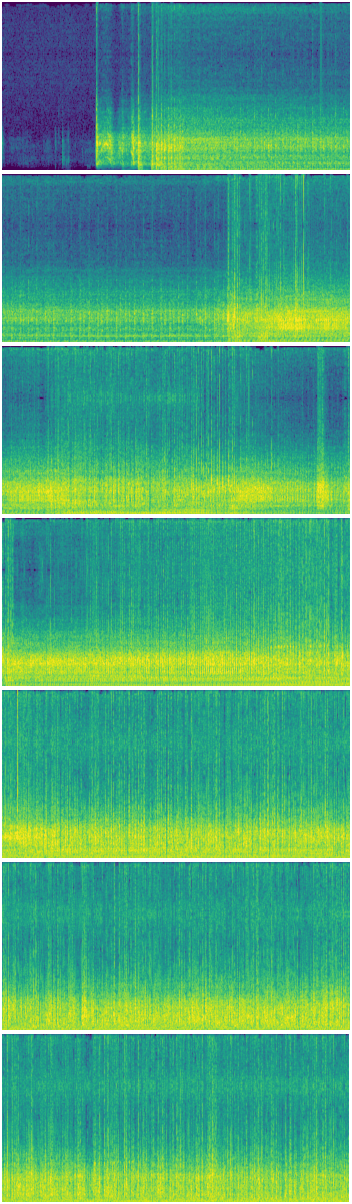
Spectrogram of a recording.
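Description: Triumph Bonneville parallel-twin engine starting about a second in and idling, then revving harder about seven seconds in as the bike pulls away. It accelerates in several rising runs as it shifts up through the gears, then settles into a steady cruise.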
